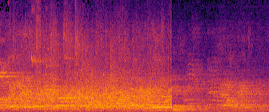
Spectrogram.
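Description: A crowd cheers and chatters loudly in a large echoing hall.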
